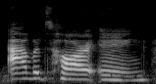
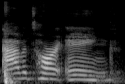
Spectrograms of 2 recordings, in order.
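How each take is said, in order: First: "Avatar Aang" drawn out slowly, each word leaned on; slow emphatic repeat. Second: Said in the usual way. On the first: Shown as a demonstration. Naming her costume to the class, slow and emphatic. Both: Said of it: "you know".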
